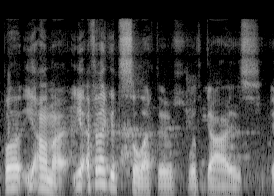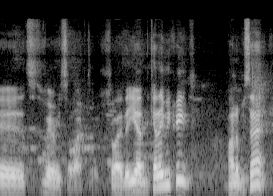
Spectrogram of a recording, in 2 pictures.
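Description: A man's voice: mid-range voice, sing-song, normal speed, rough recording. A young man hosting a podcast in laid-back, slangy casual chat, tossing in "bro" often. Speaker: podcast host.

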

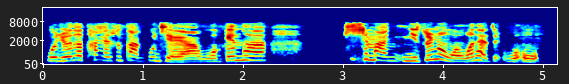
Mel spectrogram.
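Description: A woman's voice: high-pitched, animated, fairly quick, no echo, highs cut off. A woman caller on a livestream advice show, insistently complaining that she was not respected, often repeating herself.

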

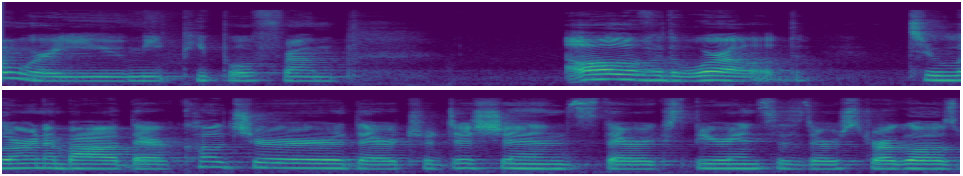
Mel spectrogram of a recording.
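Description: A woman hosting a podcast, asking questions and sharing her views in a conversational way. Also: on the low side. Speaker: podcast host. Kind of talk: conversational interviewing.

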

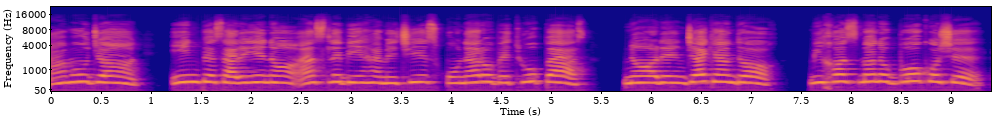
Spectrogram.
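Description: A woman's voice: high-pitched, voice pushed up, natural voice. A woman voicing a spiteful young man in a storybook who whines out his accusations. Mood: whining.

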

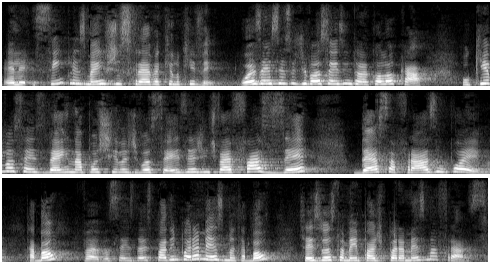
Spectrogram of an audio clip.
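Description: In this classroom instruction, a female teacher goes step by step and counts syllables aloud. Her pitch is extremely high and her pace moderate, recorded from afar in an echoey space.

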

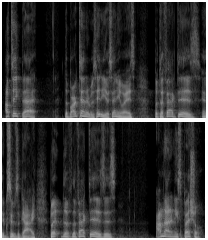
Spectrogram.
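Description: A man's voice: on the high side, expressive, moderate pace, fairly bright tone. A man in his thirties co-hosting a gaming podcast, chatting casually in a rambling way, laughing often and swearing now and then. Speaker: podcast co-host. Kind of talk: casual chat.

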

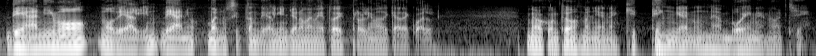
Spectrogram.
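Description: Brief: male radio host, extremely deep and gravelly, mock-wounded sarcasm. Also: fairly even intonation, a little fast, faint music behind. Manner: sarcastic, theatrical complaining. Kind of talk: casual radio monologue.

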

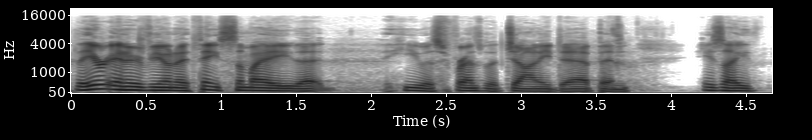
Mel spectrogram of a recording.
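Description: A man co-hosting a casual podcast, quick to laugh and animated. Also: mid-range voice, clear, resonant tone. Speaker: podcast co-host. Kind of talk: casual chat.

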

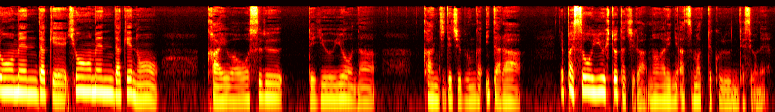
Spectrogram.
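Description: A middle-aged woman with an Osaka lilt talks things over in a relaxed, reflective way, pausing on fillers and letting out small laughs. Her voice sits low and warm. The sound is dry and close, with no room echo. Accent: Osaka Kansai Japanese. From Osaka, Japan. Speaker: business coach, podcast host. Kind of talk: casual monologue.

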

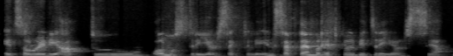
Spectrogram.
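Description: A woman's voice: on the high side, fairly quick, darkish tone, low-quality recording. A woman in her thirties from Indonesia, a podcast guest chatting at an easy pace, laughing often and rephrasing as she talks. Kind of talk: casual interview chat.

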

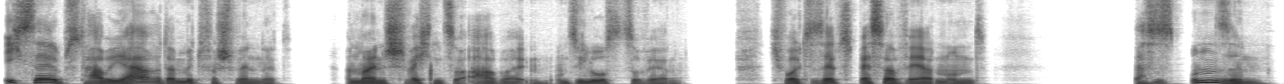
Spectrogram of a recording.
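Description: A man's voice: on the low side, animated, a little slow, no room sound. A man in a motivational monologue who speaks earnestly and directly to the listener. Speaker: podcast host.

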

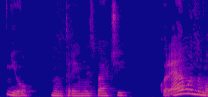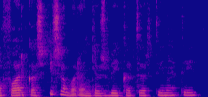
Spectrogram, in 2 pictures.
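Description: A woman's voice: mid-range voice, natural voice. A woman voicing a kindly old man who teases a little boy before telling him a story. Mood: gentle. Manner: gentle, teasing.

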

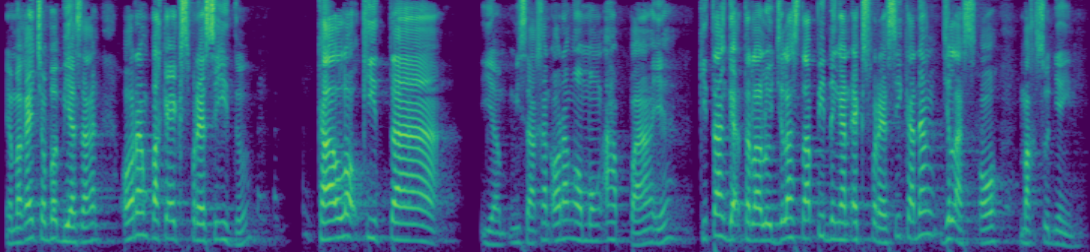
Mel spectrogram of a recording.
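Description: A man with a Sundanese accent preaching a lively, playful sermon to women at a mosque. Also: high-pitched, moderate pace. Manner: lively and playful, acts out quotes and mimics.

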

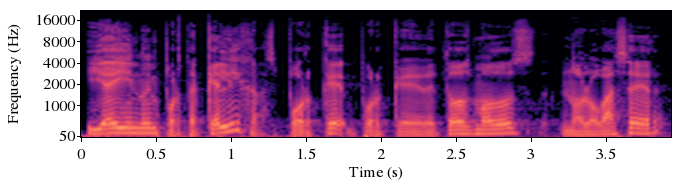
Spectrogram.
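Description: A man's voice: medium pitch, lively intonation, fairly quick, clean tone. A man with a Mexican accent giving a casual, profane, rambling spoken review full of slang and restarts. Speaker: video reviewer.

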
